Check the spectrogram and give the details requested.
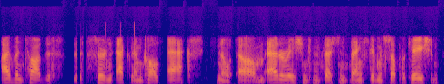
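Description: A fast-talking man on a thin, phone-like line, somewhat high in pitch. He calls in with a question and keeps stopping and restarting, and the sound is dry and boxed in. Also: fairly even intonation, creaky, dry recording. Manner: hesitant, many restarts. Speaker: caller. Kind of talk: call-in radio question.

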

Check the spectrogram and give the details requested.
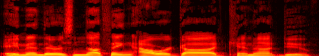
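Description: A man's voice: a little high, a little slow, no echo. A man speaking as a radio show guest, answering callers in an emphatic, exclamatory, affirming way.

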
